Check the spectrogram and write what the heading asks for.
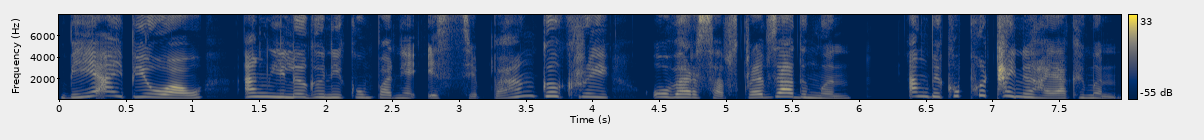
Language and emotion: Bodo, surprised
